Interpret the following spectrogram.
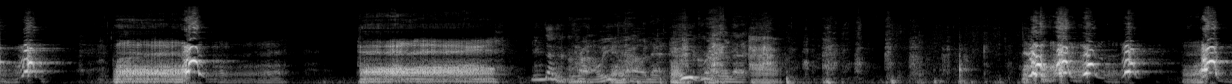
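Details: Rubble, a pet dog, barking and growling at his bone: long sustained growling rumbles, then a burst of rapid sharp barks, while a person talks to him in between.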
